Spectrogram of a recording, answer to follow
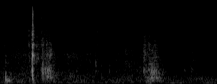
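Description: A few light taps and knocks as a glass sublimation crystal block is handled, with one sharp, bright click about a third of a second in and a softer knock about a second and a half in.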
